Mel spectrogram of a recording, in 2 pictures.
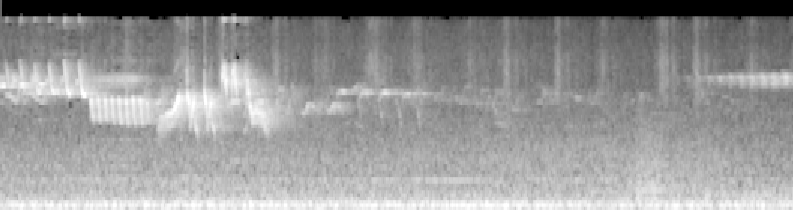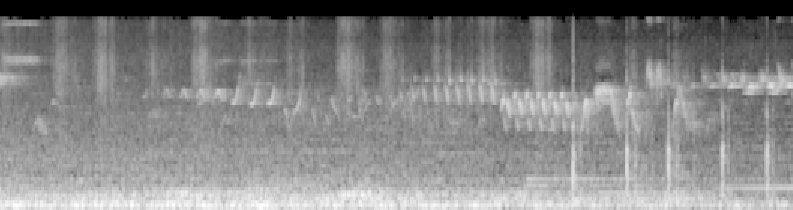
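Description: Footsteps thud softly on a dirt path.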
